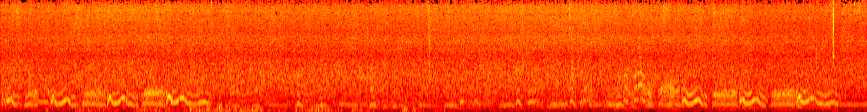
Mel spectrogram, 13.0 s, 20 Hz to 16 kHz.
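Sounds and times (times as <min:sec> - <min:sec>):
birds giving wavering nasal notes: 0:00.0 - 0:13.0.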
